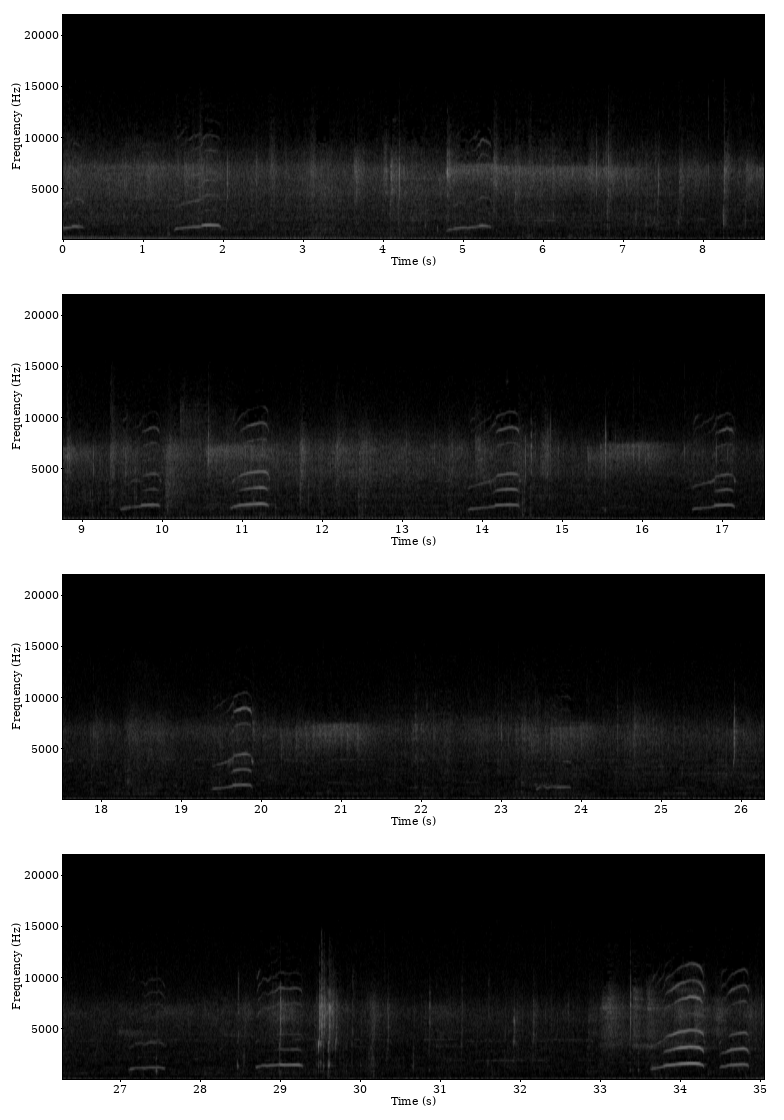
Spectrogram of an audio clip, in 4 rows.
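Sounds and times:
infant monkey cooing: 0.0s - 0.3s, 1.4s - 2.0s, 4.8s - 5.4s, 9.4s - 10.0s, 10.8s - 11.4s, 13.7s - 14.5s, 16.6s - 17.2s, 19.3s - 20.0s, 23.2s - 24.1s, 27.0s - 27.6s, 28.6s - 29.4s, 33.4s - 35.0s
steady low rumble: 1.0s - 35.0s.

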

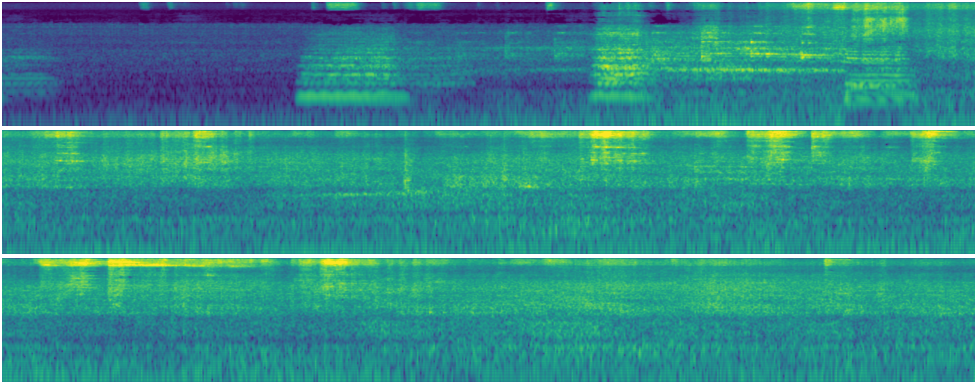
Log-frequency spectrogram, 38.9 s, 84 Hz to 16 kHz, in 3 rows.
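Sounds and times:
locomotive air horn blasts: 0.0s - 0.8s, 3.9s - 6.2s, 7.8s - 8.9s, 11.1s - 12.3s
train rumbling past: 0.0s - 38.9s.

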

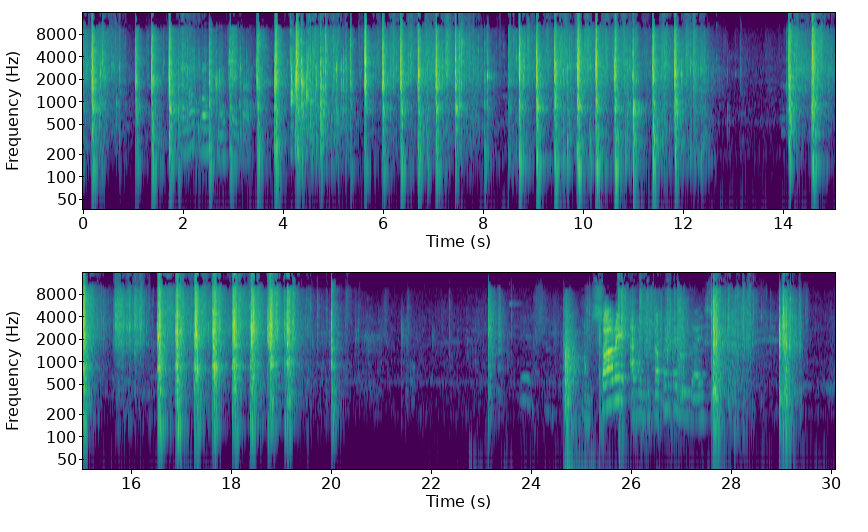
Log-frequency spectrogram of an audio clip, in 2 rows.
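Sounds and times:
ice being chipped off freezer wall: 0.0s - 12.7s, 14.1s - 20.3s, 25.2s - 29.5s.

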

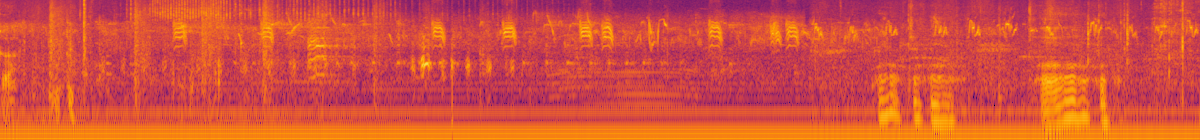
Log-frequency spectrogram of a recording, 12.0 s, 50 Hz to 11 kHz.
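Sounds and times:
sparrows chirping: 0.0s - 12.0s
steady low hum: 0.0s - 12.0s.

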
